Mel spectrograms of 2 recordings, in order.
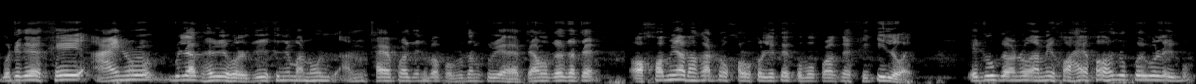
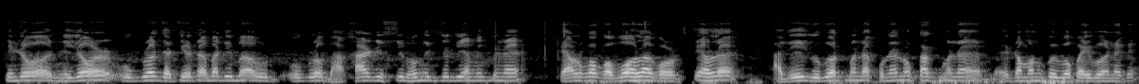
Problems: constant background noise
